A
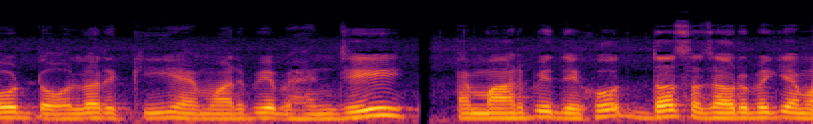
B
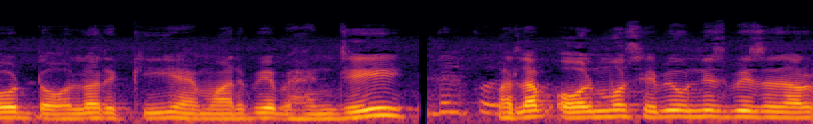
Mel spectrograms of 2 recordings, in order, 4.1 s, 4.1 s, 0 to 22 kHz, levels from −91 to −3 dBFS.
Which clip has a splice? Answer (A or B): A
